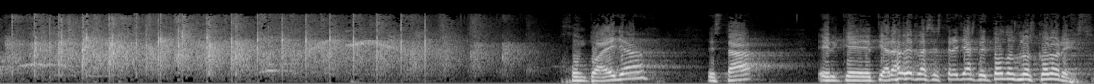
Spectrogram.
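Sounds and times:
audience applause: 0.0 - 5.4
speech: 5.7 - 10.9.

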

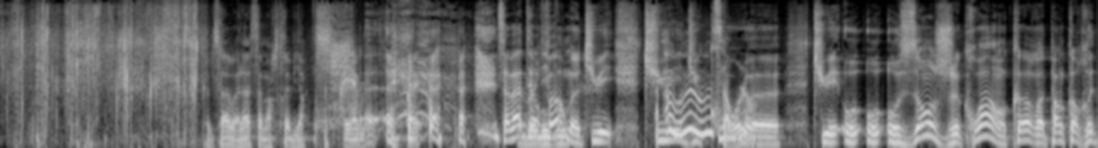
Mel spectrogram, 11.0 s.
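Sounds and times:
paper being scratched and crumpled: 0.0 - 2.3
speech: 2.1 - 10.9
laughter: 3.6 - 5.8.

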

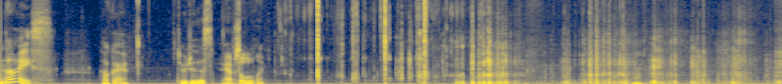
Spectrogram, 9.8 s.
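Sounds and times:
speech: 0.0 - 0.6, 1.3 - 3.4
biting into a crunchy pretzel: 3.4 - 9.7.

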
